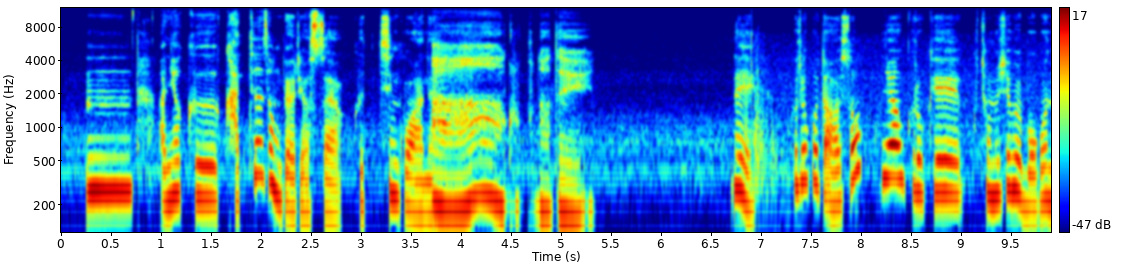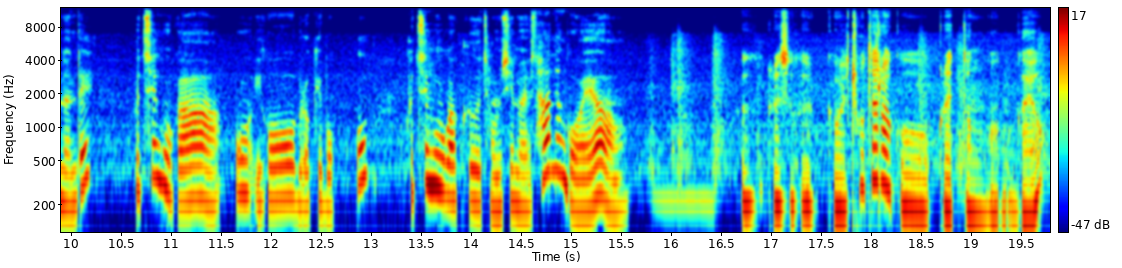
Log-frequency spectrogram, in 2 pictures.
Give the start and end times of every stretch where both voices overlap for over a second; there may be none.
none

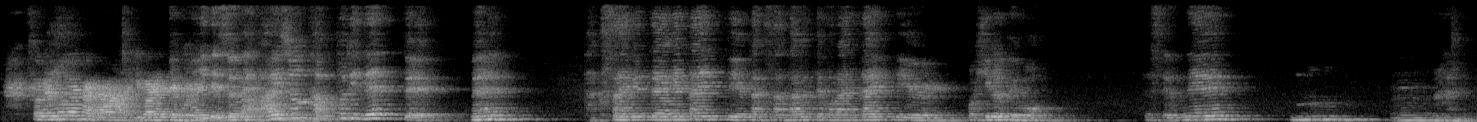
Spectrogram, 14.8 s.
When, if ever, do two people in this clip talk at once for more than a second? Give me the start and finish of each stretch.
1.7-3.2

